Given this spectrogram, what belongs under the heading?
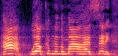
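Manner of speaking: recorded Southern-accented welcome, mimicked. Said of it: "nobody speaks with a Southern accent".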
